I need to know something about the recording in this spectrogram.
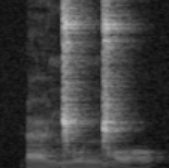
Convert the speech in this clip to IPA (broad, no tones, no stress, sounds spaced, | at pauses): ɽ æ ŋ͡ǁ o ŋ͡ǁ ɔ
